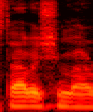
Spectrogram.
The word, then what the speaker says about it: Tabishima: And yes, Tabishima rhymes with Hiroshima.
